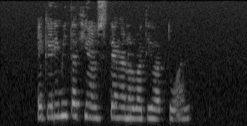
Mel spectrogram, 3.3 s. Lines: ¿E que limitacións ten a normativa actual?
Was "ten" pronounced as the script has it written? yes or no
yes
